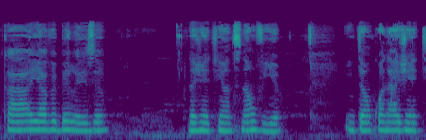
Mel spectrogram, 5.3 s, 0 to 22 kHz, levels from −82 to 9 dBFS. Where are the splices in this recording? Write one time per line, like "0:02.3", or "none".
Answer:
0:02.4

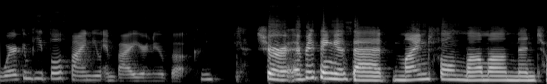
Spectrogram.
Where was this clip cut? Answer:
0:01.0

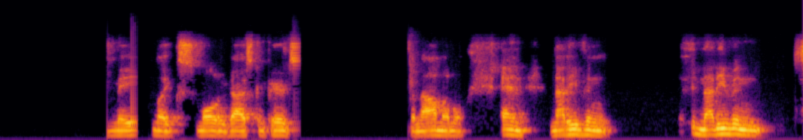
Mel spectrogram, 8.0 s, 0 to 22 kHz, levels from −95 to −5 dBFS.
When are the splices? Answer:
none

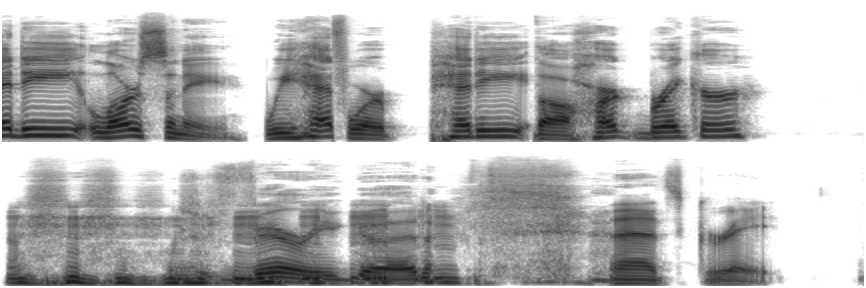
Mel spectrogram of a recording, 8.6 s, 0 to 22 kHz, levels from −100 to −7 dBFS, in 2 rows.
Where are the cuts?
0:01.2
0:01.7
0:02.7

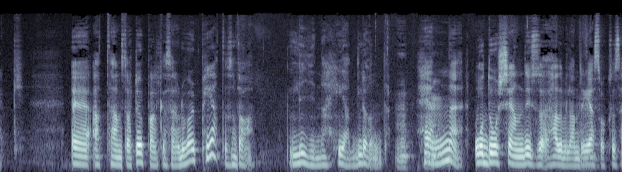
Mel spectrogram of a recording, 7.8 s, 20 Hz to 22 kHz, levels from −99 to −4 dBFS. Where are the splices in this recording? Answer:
0:01.5
0:03.0
0:05.8

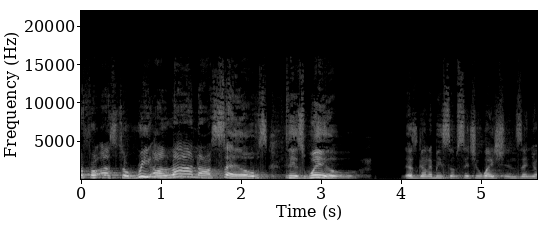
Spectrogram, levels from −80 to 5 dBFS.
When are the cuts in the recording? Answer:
0:02.6
0:03.6

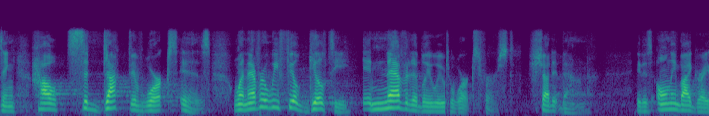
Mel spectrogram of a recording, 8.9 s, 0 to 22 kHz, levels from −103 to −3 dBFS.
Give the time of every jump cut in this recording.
0:04.5
0:05.6
0:06.5

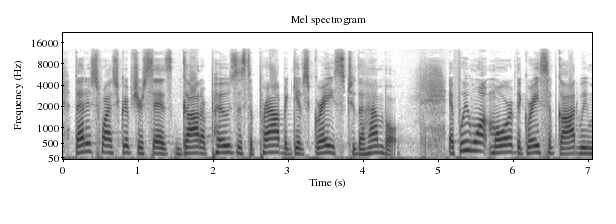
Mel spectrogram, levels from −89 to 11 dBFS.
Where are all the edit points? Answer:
none

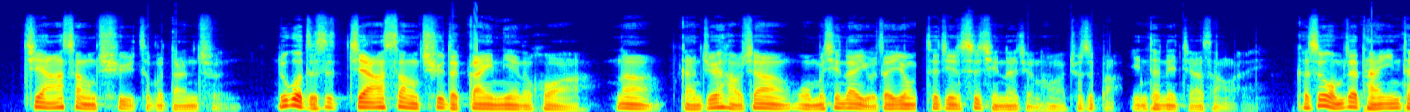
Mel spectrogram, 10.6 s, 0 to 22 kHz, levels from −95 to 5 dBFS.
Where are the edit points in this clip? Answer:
0:01.9
0:05.0
0:06.9
0:08.4
0:09.5

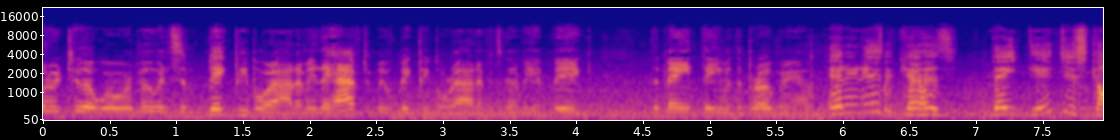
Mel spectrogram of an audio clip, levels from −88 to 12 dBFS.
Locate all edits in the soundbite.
0:06.3

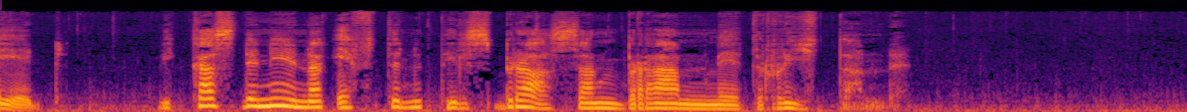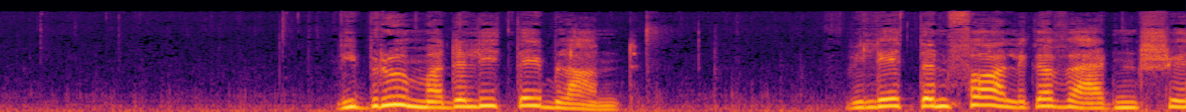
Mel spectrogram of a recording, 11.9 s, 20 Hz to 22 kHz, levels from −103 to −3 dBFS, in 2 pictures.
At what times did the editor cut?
0:01.2
0:01.6
0:02.1

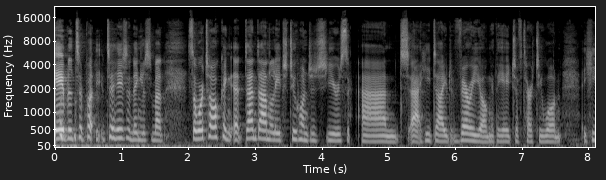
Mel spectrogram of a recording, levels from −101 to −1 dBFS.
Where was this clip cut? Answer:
0:03.4
0:04.4

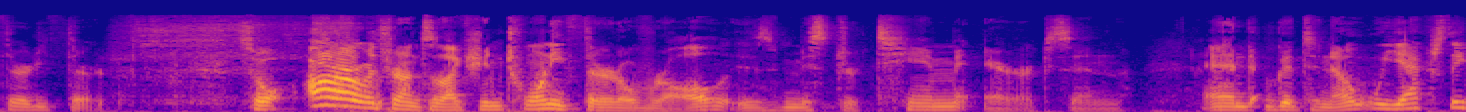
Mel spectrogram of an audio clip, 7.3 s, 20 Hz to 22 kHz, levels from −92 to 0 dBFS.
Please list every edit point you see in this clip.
0:01.9
0:06.3

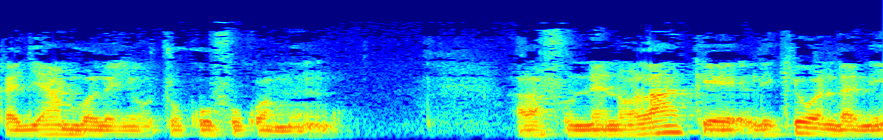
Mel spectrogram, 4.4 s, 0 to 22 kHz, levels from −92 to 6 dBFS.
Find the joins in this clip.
none

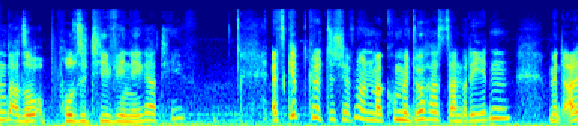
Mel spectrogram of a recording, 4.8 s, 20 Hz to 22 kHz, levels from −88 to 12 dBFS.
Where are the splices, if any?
0:02.9
0:03.4
0:03.8

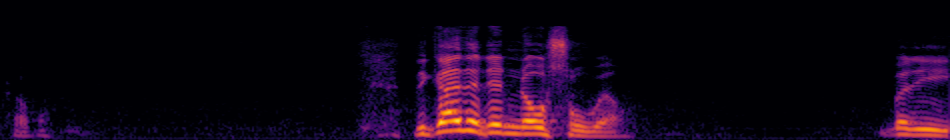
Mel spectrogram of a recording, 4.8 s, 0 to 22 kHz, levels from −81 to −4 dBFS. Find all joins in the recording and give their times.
none

